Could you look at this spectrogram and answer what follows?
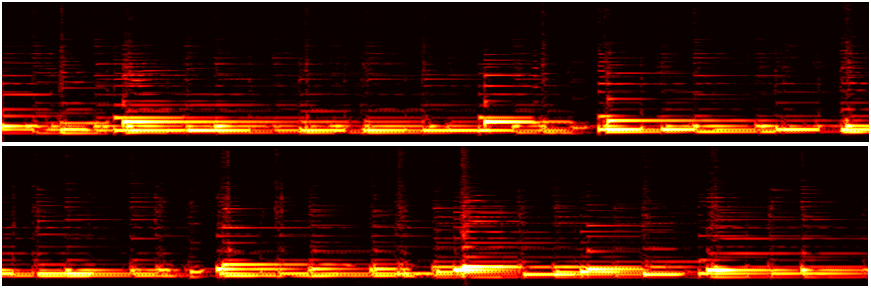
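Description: Background music: a bright instrumental tune of quickly plucked string notes in a steady rhythm.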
